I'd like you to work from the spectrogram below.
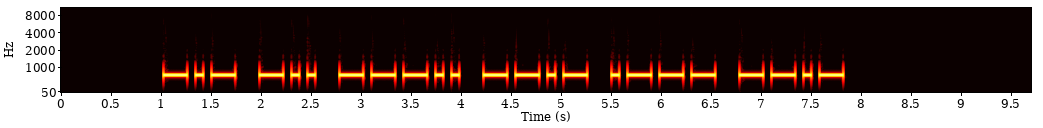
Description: Morse code, heard as a keyed tone, about 16 wpm, 700 Hz. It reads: KD8QJQ
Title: USA Call Signs - 6 Characters - Repeated 2x - 15wpm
